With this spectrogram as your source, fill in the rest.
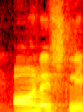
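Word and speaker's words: honestly: चाहूंगा यू यानी आपको तो ऑनेस्टली एस साइलेंट होता है इसको लिखते हैं लेकिन पढ़ते नेस्ट पढ़ ऑनेस्टली पढ़ते हैं तो मैं ईमानदारी से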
